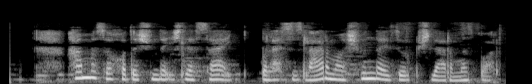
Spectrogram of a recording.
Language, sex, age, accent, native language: Uzbek, female, 18-24, Andijon, Uzbek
